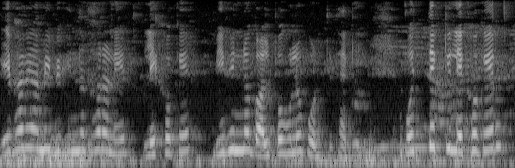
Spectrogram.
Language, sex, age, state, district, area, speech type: Bengali, female, 30-45, West Bengal, Uttar Dinajpur, rural, spontaneous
